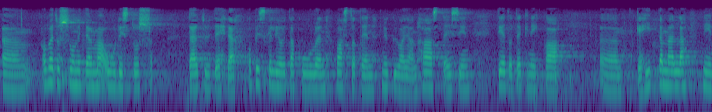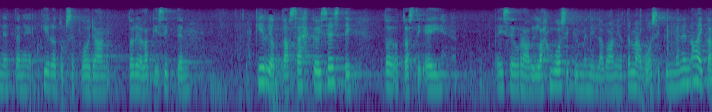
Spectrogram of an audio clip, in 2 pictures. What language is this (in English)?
Finnish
